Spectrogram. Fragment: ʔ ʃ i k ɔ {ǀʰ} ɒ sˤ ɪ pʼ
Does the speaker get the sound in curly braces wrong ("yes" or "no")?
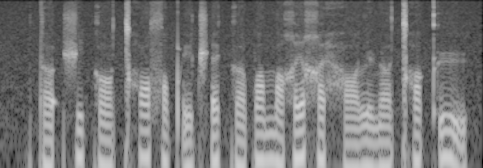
no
